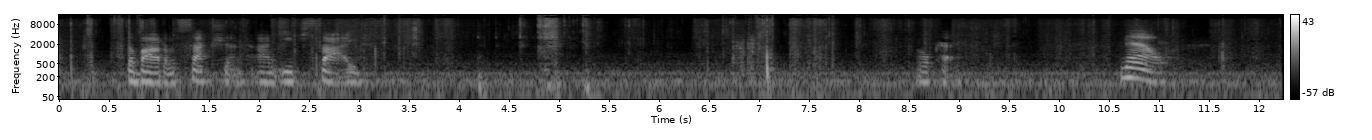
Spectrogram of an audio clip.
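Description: Bubble wrap crinkles and rustles as it is handled.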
